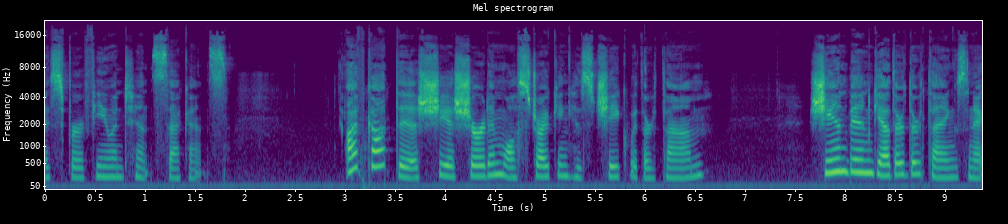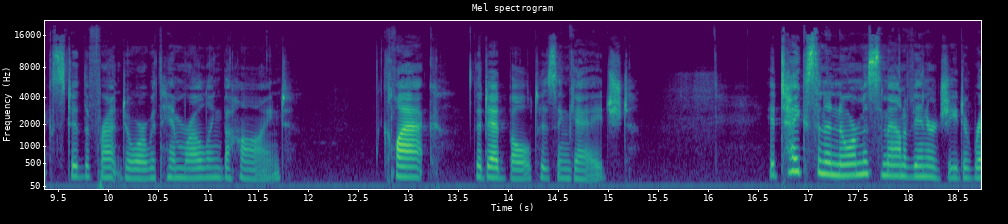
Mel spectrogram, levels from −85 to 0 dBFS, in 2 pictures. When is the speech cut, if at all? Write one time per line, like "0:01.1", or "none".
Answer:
none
